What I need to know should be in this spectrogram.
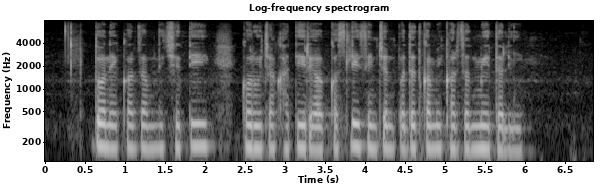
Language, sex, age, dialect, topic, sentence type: Marathi, male, 51-55, Southern Konkan, agriculture, question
